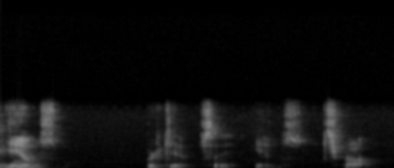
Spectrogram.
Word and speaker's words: genos: Genos. Mas a pronúncia é genus.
